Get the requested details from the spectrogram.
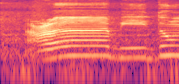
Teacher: یہاں پہ ادغام مع الغنہ ہوگا، ٹھیک ہے؟ تنوین کو ہم نے میم کے ساتھ ملا دینا ہے، مدغم کر دینا ہے، ادغام کر دینا ہے، اور غنہ بھی کرنا ہے، کھینچنا بھی ہے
